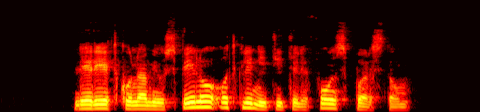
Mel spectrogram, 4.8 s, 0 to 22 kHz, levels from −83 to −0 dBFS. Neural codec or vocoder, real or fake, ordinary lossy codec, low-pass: vocoder, 48 kHz, 128 mel bands, Vocos; fake; none; 19.8 kHz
